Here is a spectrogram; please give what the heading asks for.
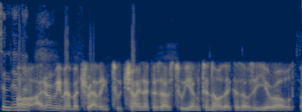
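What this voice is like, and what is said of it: Slight foreign accent. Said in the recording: “you still sort of have an accent”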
